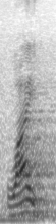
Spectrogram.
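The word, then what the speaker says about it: οὐαί: A pronúncia desse ai em grego é algo como uai, não tem nada a ver com Minas, com mineiro, é a maneira de falar ai em grego, algo parecido como uai.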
